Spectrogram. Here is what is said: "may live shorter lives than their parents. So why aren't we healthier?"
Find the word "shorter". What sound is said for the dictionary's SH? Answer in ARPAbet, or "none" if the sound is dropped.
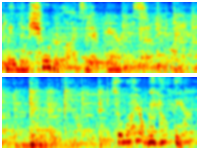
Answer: SH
